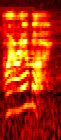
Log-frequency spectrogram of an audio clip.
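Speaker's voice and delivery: high, wondering question; bewildered girl just waking. Acted.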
